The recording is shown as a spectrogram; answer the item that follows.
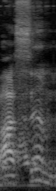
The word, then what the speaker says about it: Bassem: Bassem, that's how you pronounce his name. My bad for mispronouncing. Bassem.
